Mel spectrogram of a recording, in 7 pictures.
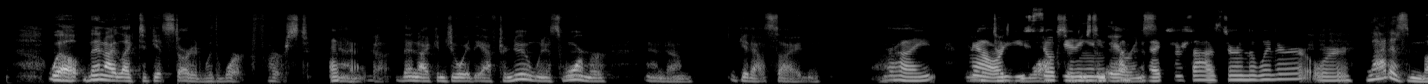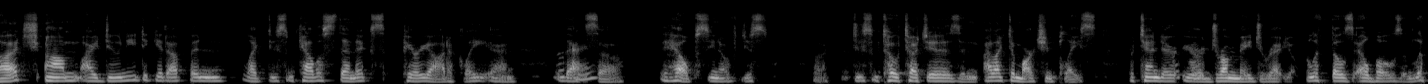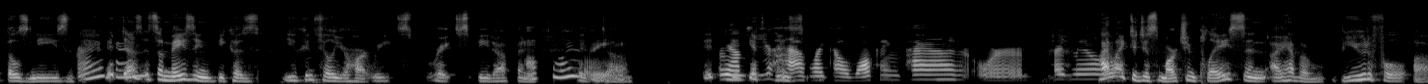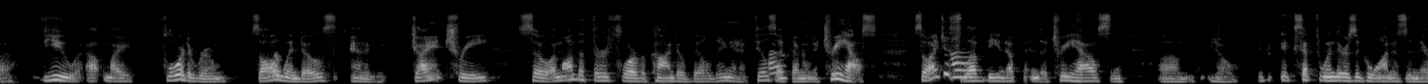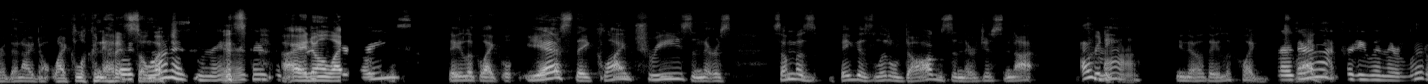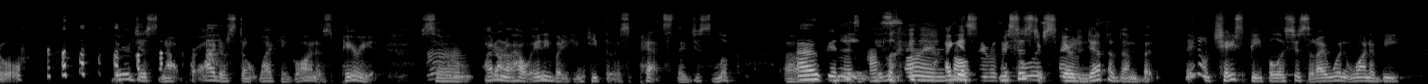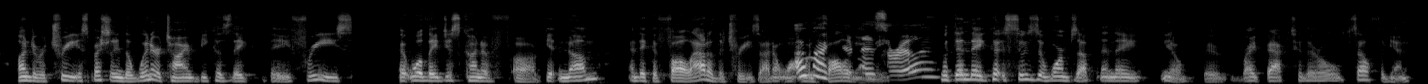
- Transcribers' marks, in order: tapping; "rates" said as "reats"; unintelligible speech; laughing while speaking: "looking at it so much. It's"; laugh; laughing while speaking: "look"; laugh
- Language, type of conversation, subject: English, unstructured, What routines help you stay organized during the week?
